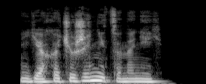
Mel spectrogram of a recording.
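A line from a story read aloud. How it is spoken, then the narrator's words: Stern, slightly combative assurance. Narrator (Russian): заверяет Джек строго и немного воинственно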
